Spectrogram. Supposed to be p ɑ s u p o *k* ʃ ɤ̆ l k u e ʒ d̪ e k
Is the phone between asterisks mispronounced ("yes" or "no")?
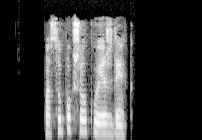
no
